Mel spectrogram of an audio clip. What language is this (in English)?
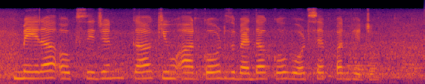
Urdu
